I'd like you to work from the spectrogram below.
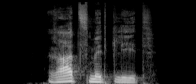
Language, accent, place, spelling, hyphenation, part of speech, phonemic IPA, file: German, Germany, Berlin, Ratsmitglied, Rats‧mit‧glied, noun, /ˈʁaːtsˌmɪtɡliːd/, De-Ratsmitglied.ogg
- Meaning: member of a council, councilmember, councillor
